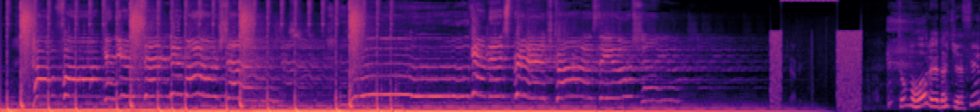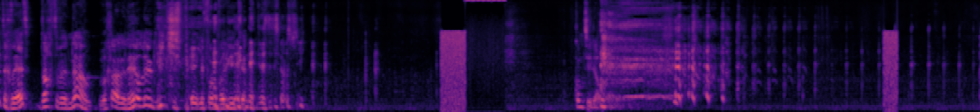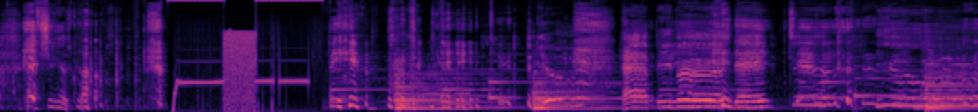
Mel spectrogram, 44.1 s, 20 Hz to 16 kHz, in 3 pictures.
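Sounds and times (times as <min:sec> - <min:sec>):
static hiss burst: 0:11.6 - 0:13.0, 0:21.3 - 0:22.0, 0:28.0 - 0:28.2, 0:32.6 - 0:33.5
high test-tone beep: 0:11.7 - 0:12.7, 0:21.6 - 0:22.3, 0:31.9 - 0:34.3.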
